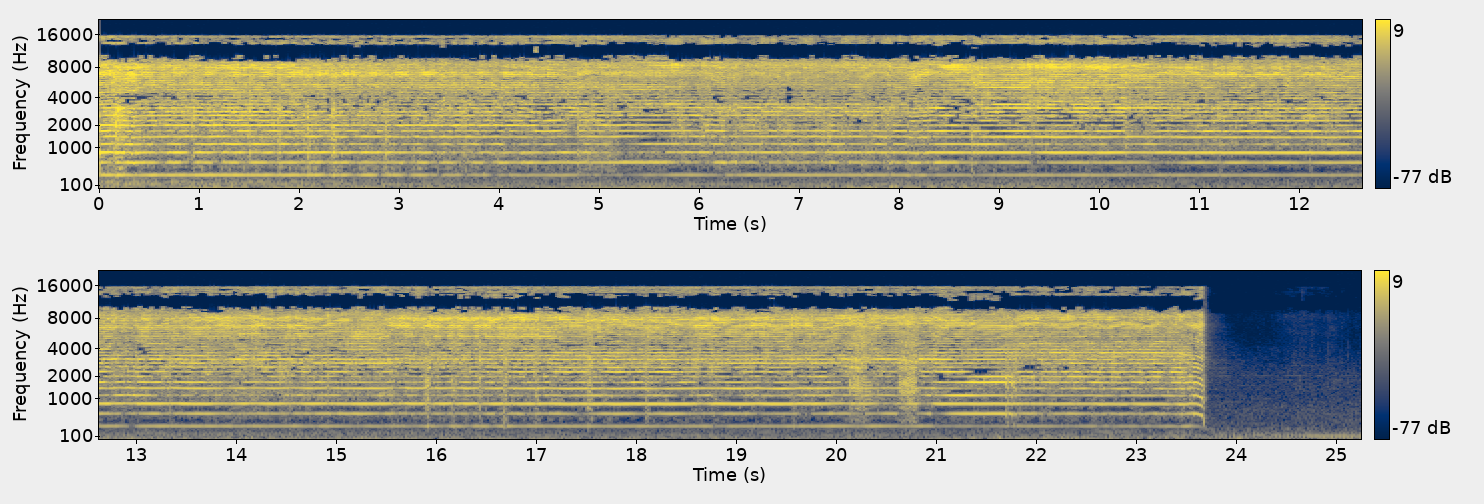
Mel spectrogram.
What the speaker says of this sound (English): I just want to show you this multi-tool. This is the best tool for sanding I ever bought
